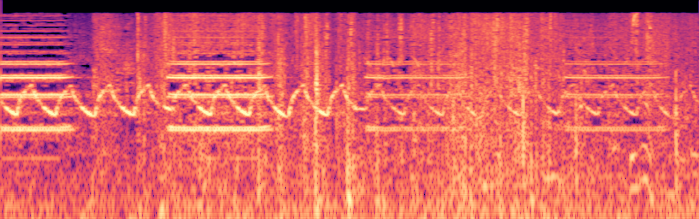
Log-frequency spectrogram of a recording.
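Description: ambulance siren

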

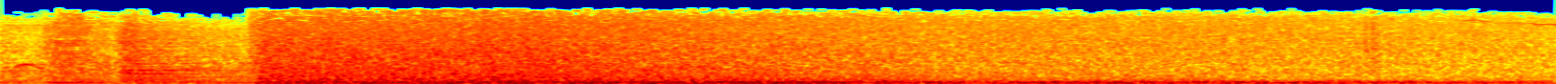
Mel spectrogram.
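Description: water running

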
